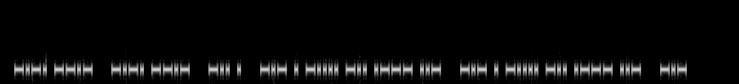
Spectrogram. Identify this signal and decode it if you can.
Morse code, heard as a keyed tone, about 44 wpm, 700 Hz. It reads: CQ CQ DE KE6DJU KE6DJU K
